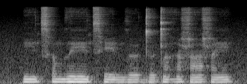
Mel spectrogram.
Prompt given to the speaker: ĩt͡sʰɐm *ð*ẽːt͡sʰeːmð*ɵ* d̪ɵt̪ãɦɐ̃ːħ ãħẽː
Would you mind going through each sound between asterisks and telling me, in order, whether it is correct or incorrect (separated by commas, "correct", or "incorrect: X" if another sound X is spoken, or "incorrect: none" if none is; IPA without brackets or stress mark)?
correct, incorrect: ɵː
